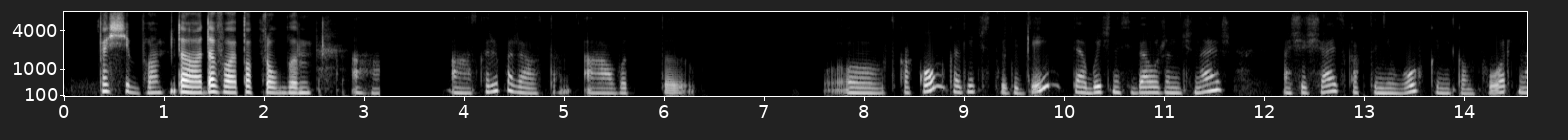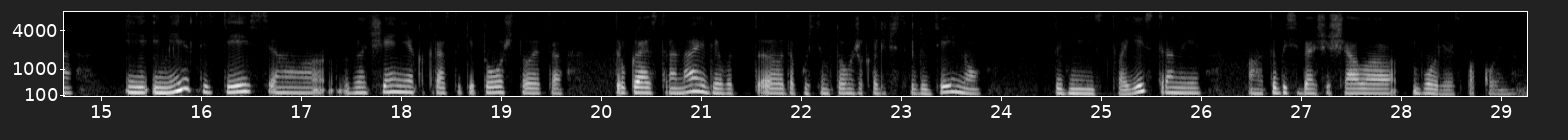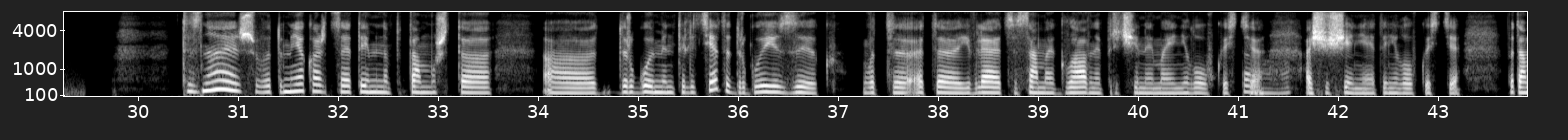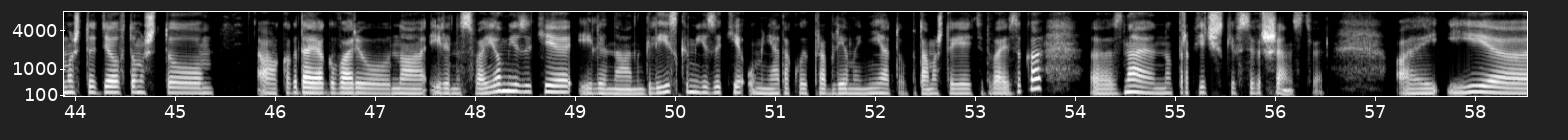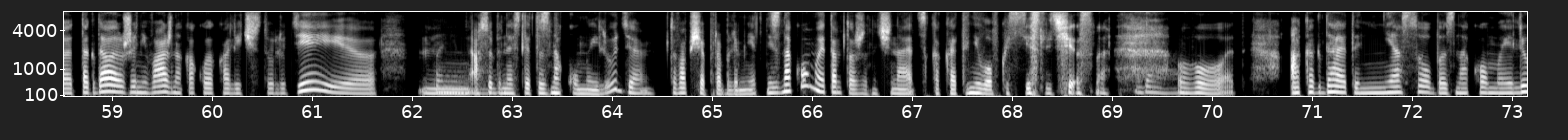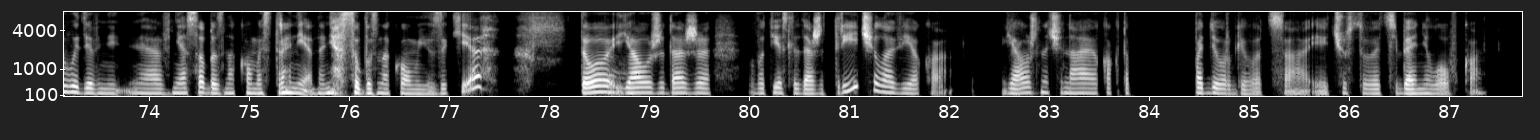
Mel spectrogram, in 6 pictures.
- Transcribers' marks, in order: tapping; other background noise; laughing while speaking: "если честно"; laughing while speaking: "да, на не"
- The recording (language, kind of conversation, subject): Russian, advice, Как перестать чувствовать себя неловко на вечеринках и легче общаться с людьми?
- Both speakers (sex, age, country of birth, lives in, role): female, 25-29, Russia, United States, advisor; female, 40-44, Russia, United States, user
